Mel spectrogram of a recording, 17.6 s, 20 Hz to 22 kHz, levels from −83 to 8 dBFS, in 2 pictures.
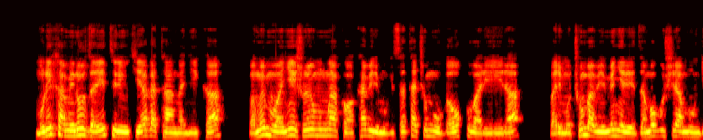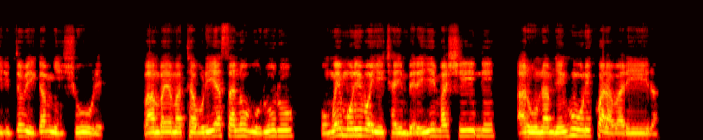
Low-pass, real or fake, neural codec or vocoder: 10.8 kHz; fake; vocoder, 24 kHz, 100 mel bands, Vocos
